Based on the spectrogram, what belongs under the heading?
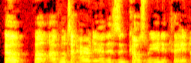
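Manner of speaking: high, loud sneering parody of the sergeant; mocking the sergeant. Quoting the sergeant who laughed at him, high mocking parody. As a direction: ape him in a silly high voice.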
